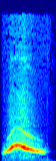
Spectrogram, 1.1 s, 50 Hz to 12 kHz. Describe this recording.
Raw audio of an awe whistle - the sort of whistle you would make if you saw something incredible that takes your breath away. Recorded simultaneously with the Zoom H1, Zoom H4n Pro and Zoom H6 (Mid-Side Capsule) to compare the quality.
An example of how you might credit is by putting this in the description/credits:
The sound was recorded using a "H1 Zoom recorder" on 17th November 2017.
